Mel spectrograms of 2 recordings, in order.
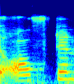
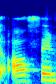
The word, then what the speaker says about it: often: না, এটার উচ্চারণ কি অফটেন হবে নাকি অফেন হবে? দুইটাই কারেক্ট। একটা হচ্ছে ব্রিটিশ উচ্চারণ, একটা আমেরিকান উচ্চারণ। ও, আমার কাছে মনে হয় অফটেন শব্দটা শুনলে ভাল লাগে, এই কারণে আমি অফটেন উচ্চারণ করি। আর ব্রিটিশরা আমি আমেরিকান ইউএস প্রনাউন্সিয়েশনটা করি আর কি। ব্রিটিশরা করে অফেন।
